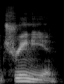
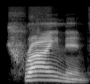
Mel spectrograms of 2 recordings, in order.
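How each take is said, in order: First: Treenian said TREE-nee-an, with a long "ee"; wrong guess at Treenian, first syllable like "tree"; mispronounced name. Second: Treinen said TRY-nen, first syllable high and loud; corrected pronunciation. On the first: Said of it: "I don't know how to pronounce his name". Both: Real, not acted.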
